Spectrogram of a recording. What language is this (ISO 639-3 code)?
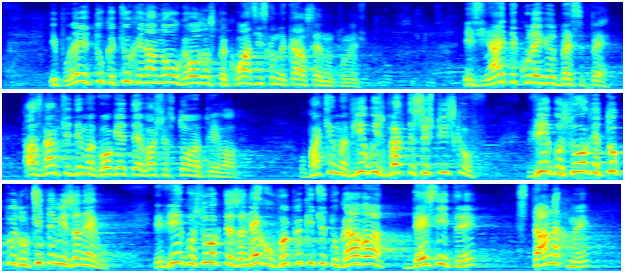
bul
